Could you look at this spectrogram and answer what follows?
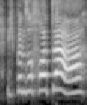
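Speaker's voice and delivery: high, loud call across the room; friendly call. A narrator's reading. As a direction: call out brightly to a customer. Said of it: "rief Hermine ihr freundlich zu".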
